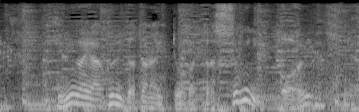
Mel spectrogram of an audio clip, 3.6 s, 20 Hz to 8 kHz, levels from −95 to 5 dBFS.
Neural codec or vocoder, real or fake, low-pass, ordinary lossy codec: none; real; 7.2 kHz; AAC, 32 kbps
